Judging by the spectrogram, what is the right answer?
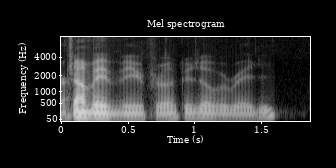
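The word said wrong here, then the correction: Vanbiesbrouck: John Van Beesbrook.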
